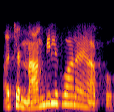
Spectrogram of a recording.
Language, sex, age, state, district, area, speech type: Hindi, male, 60+, Rajasthan, Jaipur, urban, conversation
